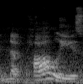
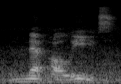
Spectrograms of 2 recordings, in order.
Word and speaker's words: Nepalese: Sometimes the accent moves in these adjectives, and we just have to know the difference. So we wouldn't say Nepalese, we would say Nepalese. The accent moves back one syllable.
